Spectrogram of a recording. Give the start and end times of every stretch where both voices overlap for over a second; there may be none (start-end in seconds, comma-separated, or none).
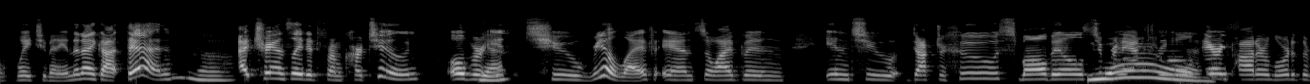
10.9-12.2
